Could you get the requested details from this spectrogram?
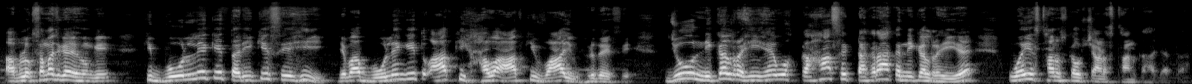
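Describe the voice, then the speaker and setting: A man's voice: high-pitched, very animated, moderate pace, husky. A male teacher giving an exam-prep grammar lesson, patiently saying each sound aloud and repeating points for students.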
